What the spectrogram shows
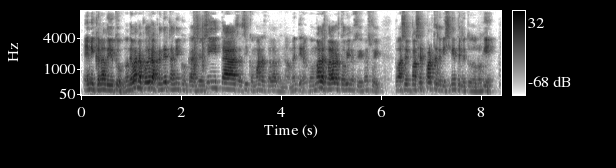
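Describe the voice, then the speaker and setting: A man's voice: on the high side, fast, few pauses, a bit bright, echoey room, distant mic. A man teaching a live-stream language lesson in a chatty, laughing way, reading viewer comments aloud. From Bolivia. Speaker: Quechua teacher.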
